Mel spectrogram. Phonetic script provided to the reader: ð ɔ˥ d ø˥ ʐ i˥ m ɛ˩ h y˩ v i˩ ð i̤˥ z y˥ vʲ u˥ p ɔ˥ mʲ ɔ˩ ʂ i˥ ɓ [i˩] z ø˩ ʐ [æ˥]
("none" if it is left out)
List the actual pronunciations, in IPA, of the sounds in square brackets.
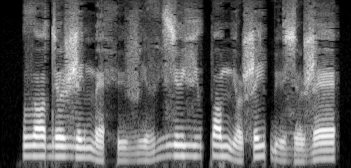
y˩, ɛ˥

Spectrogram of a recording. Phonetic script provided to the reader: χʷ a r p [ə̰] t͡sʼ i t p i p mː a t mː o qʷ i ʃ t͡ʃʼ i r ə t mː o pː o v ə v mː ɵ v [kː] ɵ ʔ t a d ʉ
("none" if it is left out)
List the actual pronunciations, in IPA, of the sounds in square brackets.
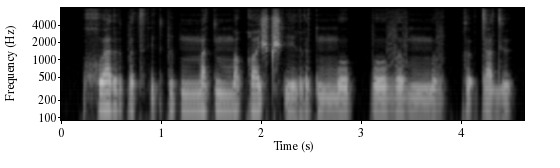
ə, kː

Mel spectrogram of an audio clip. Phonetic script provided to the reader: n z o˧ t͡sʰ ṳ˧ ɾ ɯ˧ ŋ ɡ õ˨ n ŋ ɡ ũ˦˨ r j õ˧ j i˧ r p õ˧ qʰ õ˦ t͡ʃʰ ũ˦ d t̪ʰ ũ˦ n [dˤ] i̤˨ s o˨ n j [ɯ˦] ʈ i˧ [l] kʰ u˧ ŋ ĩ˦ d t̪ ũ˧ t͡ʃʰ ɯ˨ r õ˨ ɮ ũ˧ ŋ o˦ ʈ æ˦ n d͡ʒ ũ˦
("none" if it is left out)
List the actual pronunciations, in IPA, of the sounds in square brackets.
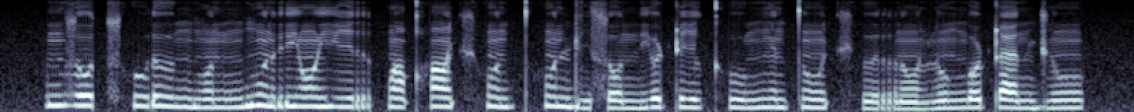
ɖ, ɯ˦, l

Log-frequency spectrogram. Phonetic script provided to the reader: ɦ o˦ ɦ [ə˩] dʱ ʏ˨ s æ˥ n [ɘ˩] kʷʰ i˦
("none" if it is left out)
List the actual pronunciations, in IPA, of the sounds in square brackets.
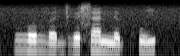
ə˩, ɘ˩

